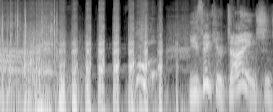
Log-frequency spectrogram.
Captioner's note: player character laughs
